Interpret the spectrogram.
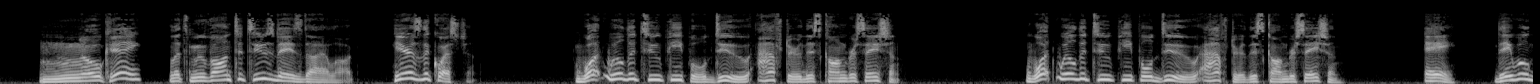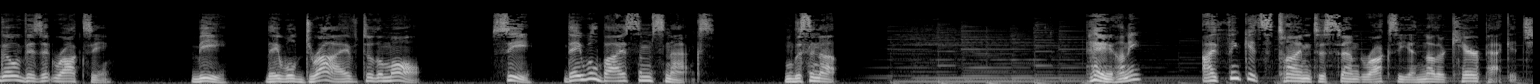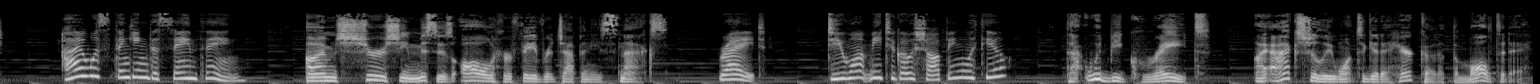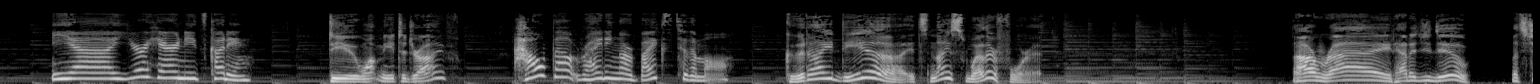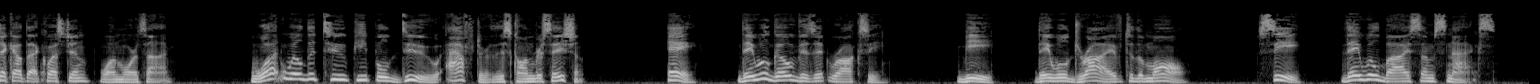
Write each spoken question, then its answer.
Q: What will the two people do after this conversation?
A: C. They will buy some snacks.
